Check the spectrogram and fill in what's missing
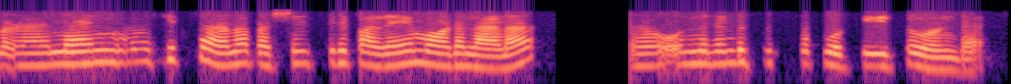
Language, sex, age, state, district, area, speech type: Malayalam, female, 30-45, Kerala, Idukki, rural, conversation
